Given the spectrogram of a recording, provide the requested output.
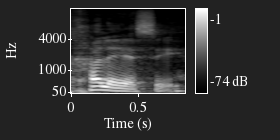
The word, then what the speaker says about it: Khaleesi: And so the proper pronunciation is Khaleesi.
